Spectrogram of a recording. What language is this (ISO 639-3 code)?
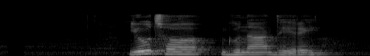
nep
